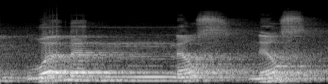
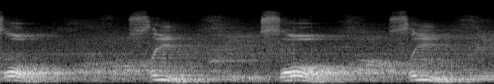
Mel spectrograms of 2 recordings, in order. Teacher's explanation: suara shafir itu keluar dari sela-sela antara ujung lidah, ujung gigi seri atas sama ujung gigi seri bawah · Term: sifat shafir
